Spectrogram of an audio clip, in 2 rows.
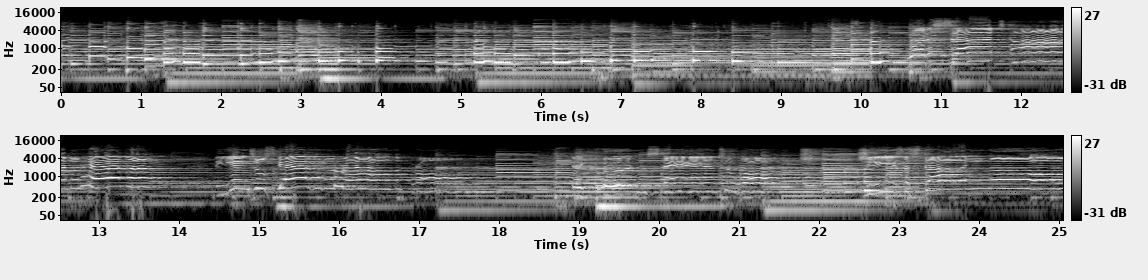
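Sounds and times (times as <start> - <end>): upright bass: 0.0 - 12.1, 15.2 - 24.0
acoustic guitar: 0.0 - 25.0
mandolin: 0.0 - 25.0
woman singing with vibrato: 10.5 - 17.7, 18.8 - 25.0.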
